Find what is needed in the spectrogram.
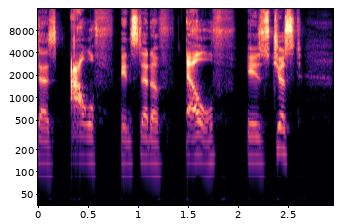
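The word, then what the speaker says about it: Aelf: a e LF and they pronounce it like the funny little alien man that ate cats back in the 80s when words that start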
